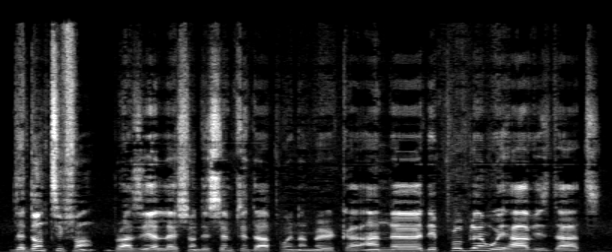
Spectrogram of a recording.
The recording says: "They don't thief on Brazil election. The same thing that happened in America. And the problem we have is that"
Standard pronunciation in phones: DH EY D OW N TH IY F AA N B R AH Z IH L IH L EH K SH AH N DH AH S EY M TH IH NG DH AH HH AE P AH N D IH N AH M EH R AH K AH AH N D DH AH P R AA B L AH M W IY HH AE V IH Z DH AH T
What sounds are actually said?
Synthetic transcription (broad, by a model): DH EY D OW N T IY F AA N B R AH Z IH L IH L EH K SH AH N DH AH S EY M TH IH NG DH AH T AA P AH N IH N AH M EH R AH K AH AH N D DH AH P R AA B L AH M W IY HH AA V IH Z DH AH T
